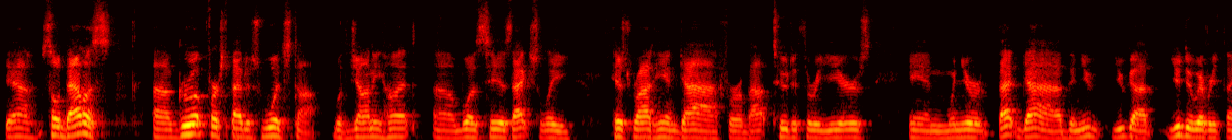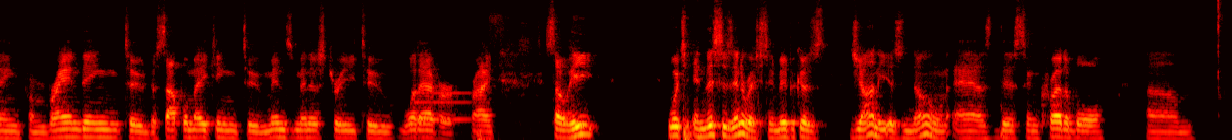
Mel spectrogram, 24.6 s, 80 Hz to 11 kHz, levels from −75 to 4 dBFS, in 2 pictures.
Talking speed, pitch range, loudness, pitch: 160 wpm, 120-135 Hz, -31 LUFS, 125 Hz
